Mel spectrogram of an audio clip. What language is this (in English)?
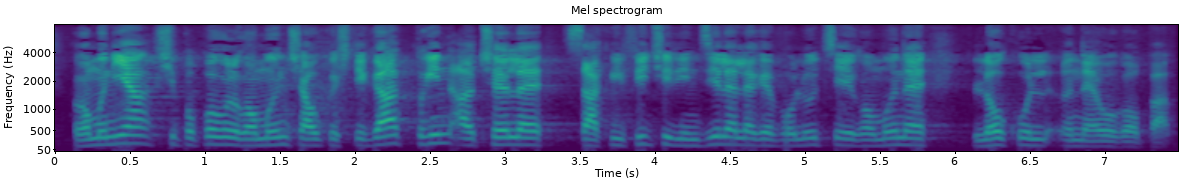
Romanian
